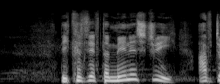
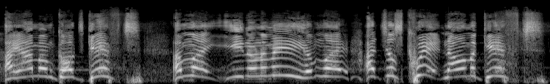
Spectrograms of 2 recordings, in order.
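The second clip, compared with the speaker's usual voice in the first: laughing mock boast; 3 dB louder than usual.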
